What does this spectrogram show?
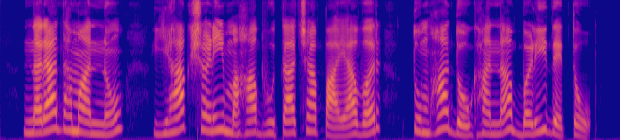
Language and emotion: Marathi, neutral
